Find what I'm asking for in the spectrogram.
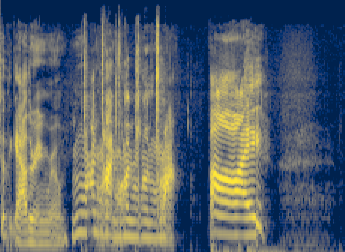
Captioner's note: blowing kisses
